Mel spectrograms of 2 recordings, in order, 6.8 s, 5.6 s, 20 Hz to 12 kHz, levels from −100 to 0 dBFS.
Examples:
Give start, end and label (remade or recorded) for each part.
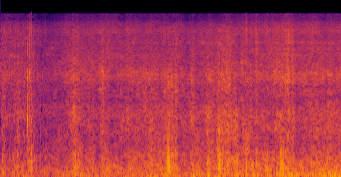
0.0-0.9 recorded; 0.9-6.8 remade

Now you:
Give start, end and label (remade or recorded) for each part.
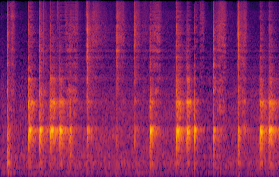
0.0-0.9 recorded; 0.9-3.8 remade; 3.8-4.6 recorded; 4.6-5.6 remade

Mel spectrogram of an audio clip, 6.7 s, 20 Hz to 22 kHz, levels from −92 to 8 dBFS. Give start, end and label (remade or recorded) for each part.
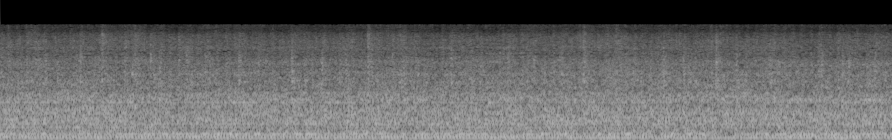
0.0-3.7 recorded; 3.7-4.8 remade; 4.8-5.4 recorded; 5.4-6.1 remade; 6.1-6.7 recorded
